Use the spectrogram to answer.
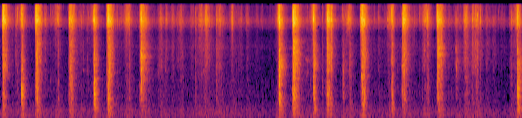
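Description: Playing cards shuffled and drawn for an astrological card reading: many quick, crisp snaps and riffles in two busy runs, separated by a quieter pause, faint overall.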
